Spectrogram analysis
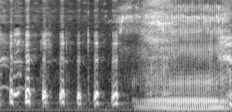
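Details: Sleeping French Bulldog with half-open eyes, whose owner complains about the noise: a quick series of short snorting puffs, then a long, buzzing, rattling inhaled snore; noisy flat-faced dog snoring.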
